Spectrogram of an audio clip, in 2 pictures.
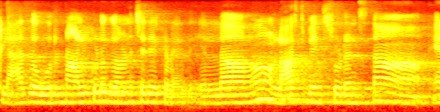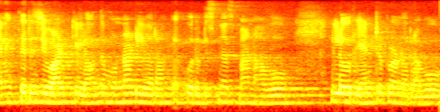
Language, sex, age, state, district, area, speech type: Tamil, female, 30-45, Tamil Nadu, Cuddalore, rural, spontaneous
